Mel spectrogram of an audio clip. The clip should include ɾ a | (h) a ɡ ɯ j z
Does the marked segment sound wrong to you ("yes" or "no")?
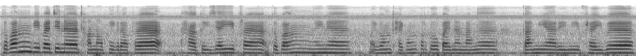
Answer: no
